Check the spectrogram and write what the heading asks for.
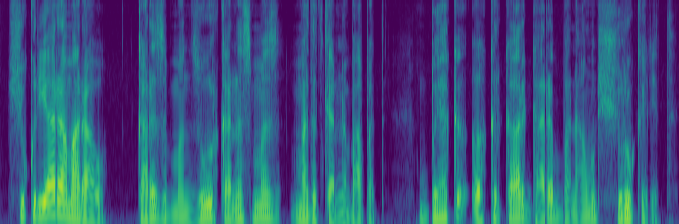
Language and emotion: Kashmiri, happy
